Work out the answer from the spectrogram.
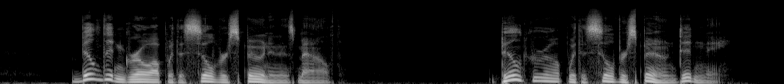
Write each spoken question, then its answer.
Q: Bill grew up with a silver spoon, didn't he?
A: No, Bill didn't grow up with a silver spoon.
